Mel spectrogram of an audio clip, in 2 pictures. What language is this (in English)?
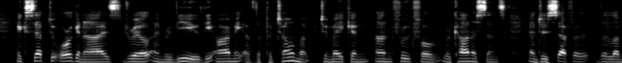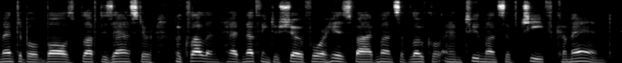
English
